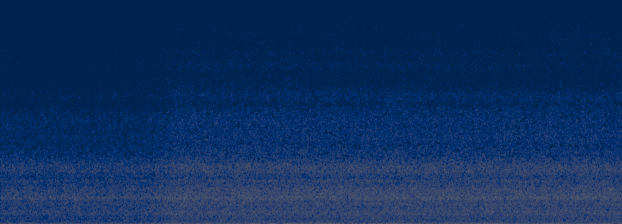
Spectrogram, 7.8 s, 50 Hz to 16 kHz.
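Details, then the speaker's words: Alienware Area-51m laptop (i9-9900K, RTX 2080) switched from performance to the full-speed thermal mode: an airy whoosh that swells after two seconds, then holds level, loud but normal; normal full-speed fan noise. "it's not getting much more louder than this now and that's not very bad it's not much louder actually Dan"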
